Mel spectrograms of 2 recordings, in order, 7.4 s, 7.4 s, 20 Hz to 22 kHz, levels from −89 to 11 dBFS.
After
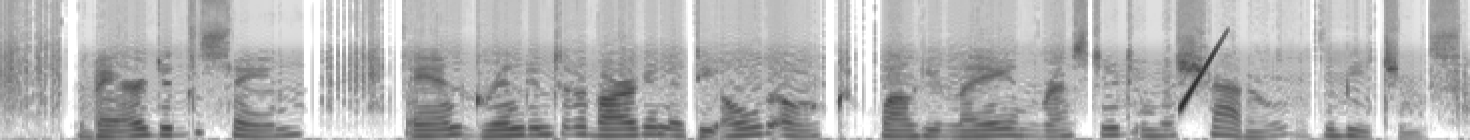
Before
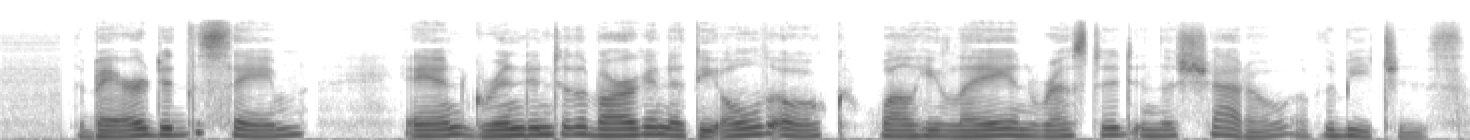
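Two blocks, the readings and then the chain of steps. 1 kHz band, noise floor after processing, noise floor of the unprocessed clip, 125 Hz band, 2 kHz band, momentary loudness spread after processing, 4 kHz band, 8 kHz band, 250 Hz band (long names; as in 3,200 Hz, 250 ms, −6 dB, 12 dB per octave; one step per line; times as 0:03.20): +16.0 dB, −48 dBFS, −55 dBFS, −3.0 dB, +20.5 dB, 19 LU, +22.0 dB, +10.5 dB, −2.5 dB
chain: spike at every zero crossing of −22.5 dBFS
reverb reduction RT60 1.8 s
sound drawn into the spectrogram rise, 0:05.89–0:06.14, 880–9,500 Hz −22 dBFS
flat-topped bell 2,000 Hz +14.5 dB 2.9 octaves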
